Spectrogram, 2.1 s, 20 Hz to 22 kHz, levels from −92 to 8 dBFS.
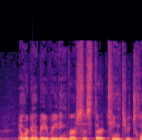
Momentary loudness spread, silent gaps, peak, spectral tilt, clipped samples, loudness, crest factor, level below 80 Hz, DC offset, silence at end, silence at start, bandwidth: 5 LU; none; 0 dBFS; -5.5 dB/octave; under 0.1%; -15 LUFS; 16 dB; -58 dBFS; under 0.1%; 0 s; 0.3 s; 16 kHz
